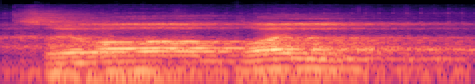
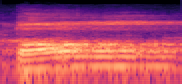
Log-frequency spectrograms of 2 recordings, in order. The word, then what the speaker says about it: صراط: Ta beda sama la. Ta huruf besar, kuat. La huruf tipis, halus. La. Siratal, tal, bukan tol, salah.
